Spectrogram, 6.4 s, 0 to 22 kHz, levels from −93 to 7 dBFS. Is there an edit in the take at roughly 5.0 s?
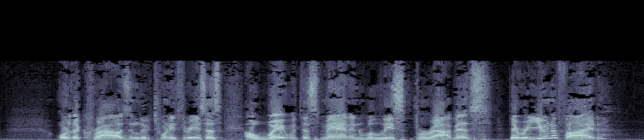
yes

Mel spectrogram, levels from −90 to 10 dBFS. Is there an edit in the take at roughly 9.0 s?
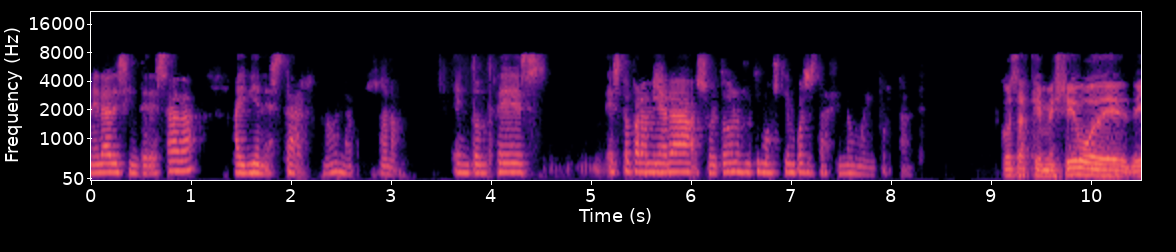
yes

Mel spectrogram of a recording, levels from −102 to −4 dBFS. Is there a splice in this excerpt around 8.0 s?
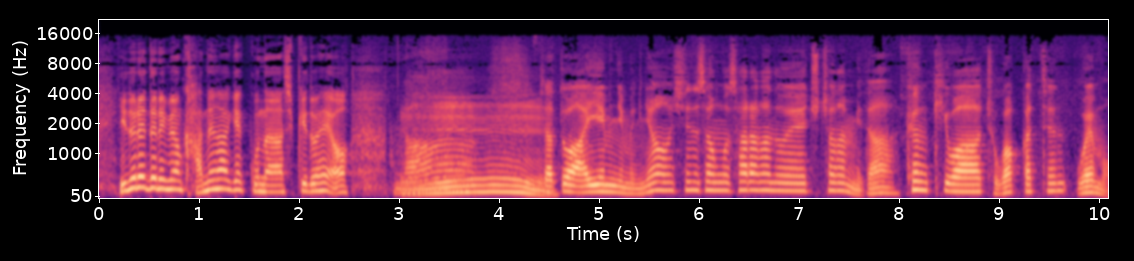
yes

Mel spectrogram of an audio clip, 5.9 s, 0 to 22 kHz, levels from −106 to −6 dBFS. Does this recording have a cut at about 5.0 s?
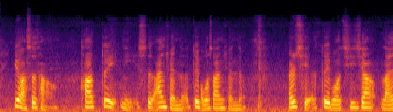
yes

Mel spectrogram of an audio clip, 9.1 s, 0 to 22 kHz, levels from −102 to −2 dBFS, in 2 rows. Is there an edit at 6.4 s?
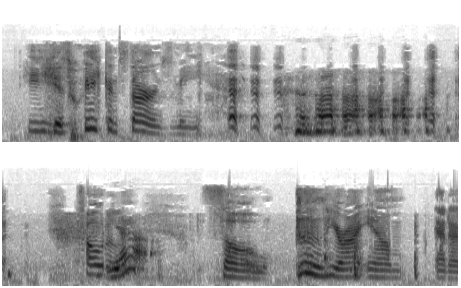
yes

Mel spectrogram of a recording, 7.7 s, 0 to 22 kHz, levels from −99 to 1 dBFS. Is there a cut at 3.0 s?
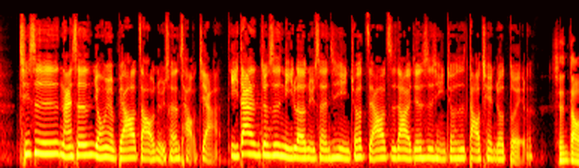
no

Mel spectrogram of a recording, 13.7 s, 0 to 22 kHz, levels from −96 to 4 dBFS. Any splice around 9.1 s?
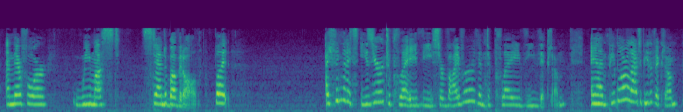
no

